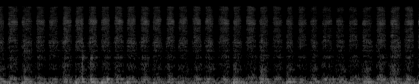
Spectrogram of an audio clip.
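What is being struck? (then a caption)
Wooden colored pencil on a paper sheet. A green wooden colored pencil shades a green area of a thin paper coloring page on a white desk with fast back-and-forth strokes. The other hand holds the sheet in place. The result is a steady, quick scratchy rubbing with rhythmic strokes, low body and a bright hiss.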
